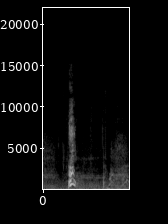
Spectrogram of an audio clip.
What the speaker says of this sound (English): getting a lot of barking today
